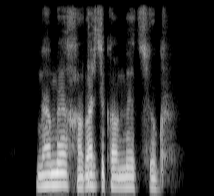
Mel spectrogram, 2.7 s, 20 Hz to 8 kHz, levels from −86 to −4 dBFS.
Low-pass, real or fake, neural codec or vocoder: 7.2 kHz; fake; codec, 44.1 kHz, 2.6 kbps, SNAC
